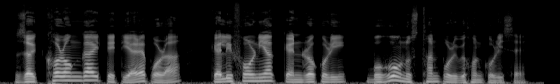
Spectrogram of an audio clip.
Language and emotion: Assamese, neutral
